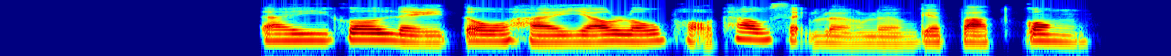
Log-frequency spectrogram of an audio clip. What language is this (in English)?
Cantonese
